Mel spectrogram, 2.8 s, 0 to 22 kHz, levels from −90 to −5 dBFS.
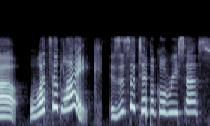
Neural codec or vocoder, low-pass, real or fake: none; 7.2 kHz; real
